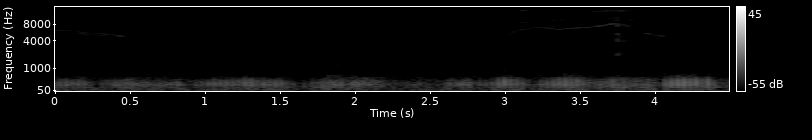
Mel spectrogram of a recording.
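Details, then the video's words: A cat purrs contentedly with a deep, soft rumble that pulses in regular breathing cycles. A faint, high whine is heard in the background. "품이 죠아 구룩구룩"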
